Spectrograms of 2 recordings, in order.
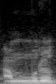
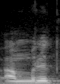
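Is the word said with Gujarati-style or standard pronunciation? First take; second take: Gujarati-style; standard. First: The word is said with a Gujarati-style pronunciation. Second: The word is said with the standard pronunciation. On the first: The speaker calls it wrong. "Gujarati लोग इसका उच्चारण ... करते हैं ... अमृत बोलते हैं" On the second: The speaker calls it right. "इसको अमृत के बजाय"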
